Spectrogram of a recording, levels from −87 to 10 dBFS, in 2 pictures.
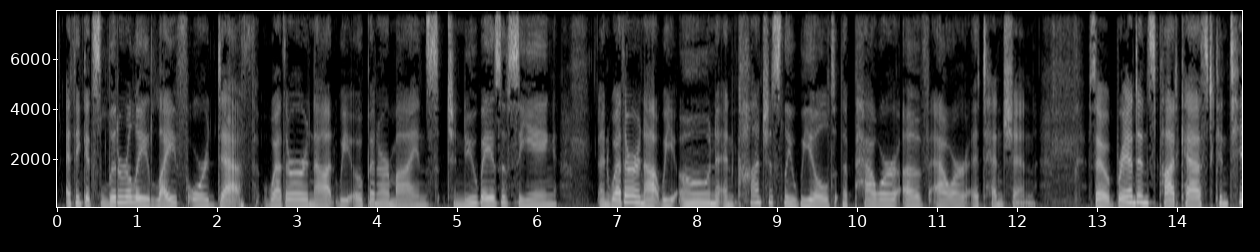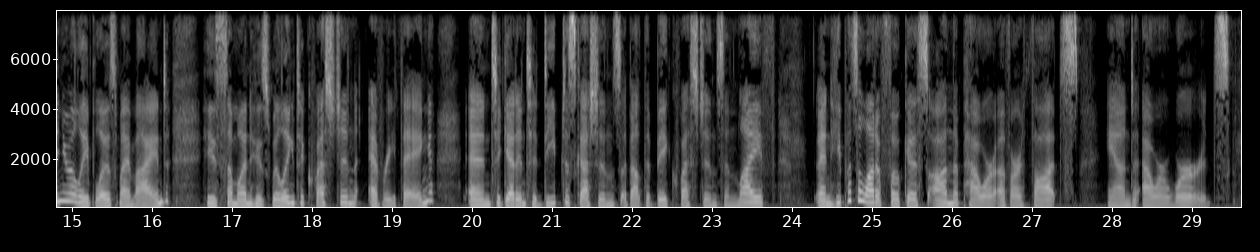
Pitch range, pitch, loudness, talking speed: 180-215 Hz, 195 Hz, -21 LUFS, 150 wpm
